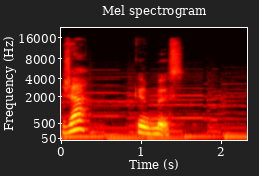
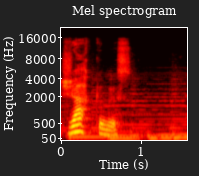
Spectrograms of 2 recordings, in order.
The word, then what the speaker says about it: Jacquemus: So how do you pronounce it? Jacquemus. Jacquemus.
